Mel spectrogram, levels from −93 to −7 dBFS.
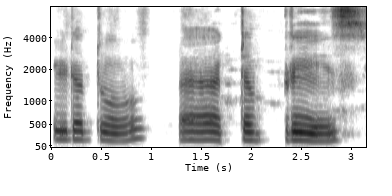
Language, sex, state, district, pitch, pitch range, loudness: Bengali, female, West Bengal, Jhargram, 170 Hz, 160-180 Hz, -25 LUFS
